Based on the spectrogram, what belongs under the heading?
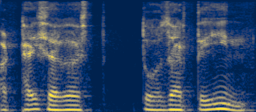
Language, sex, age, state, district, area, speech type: Hindi, male, 45-60, Rajasthan, Jodhpur, rural, spontaneous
